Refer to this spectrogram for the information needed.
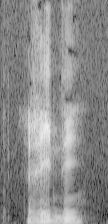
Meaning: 1. to wrinkle 2. to ripple
- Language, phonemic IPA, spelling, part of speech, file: French, /ʁi.de/, rider, verb, Fr-rider.ogg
